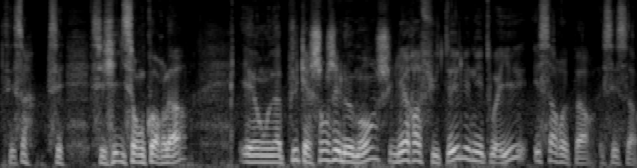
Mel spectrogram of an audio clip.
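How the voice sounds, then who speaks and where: The man's voice is fairly high in pitch with a dark, mellow tone, moving at a moderate pace with ordinary pitch variation. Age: 50s. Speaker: tool restorer and market seller. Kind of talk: interview. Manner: hesitant, many fillers and repetitions.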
